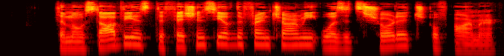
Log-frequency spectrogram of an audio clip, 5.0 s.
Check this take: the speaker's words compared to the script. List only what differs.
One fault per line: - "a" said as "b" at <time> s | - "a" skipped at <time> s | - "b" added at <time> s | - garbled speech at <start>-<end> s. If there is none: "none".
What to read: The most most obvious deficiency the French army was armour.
- "most" skipped at 1.0 s
- "of" added at 2.2 s
- "its shortage of" added at 3.5 s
